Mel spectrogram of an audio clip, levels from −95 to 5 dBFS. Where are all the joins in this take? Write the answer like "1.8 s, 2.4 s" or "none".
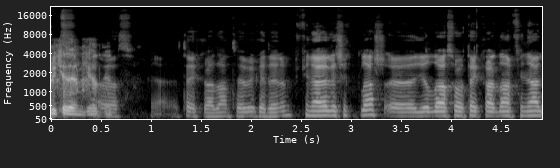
none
